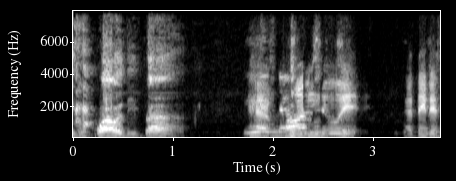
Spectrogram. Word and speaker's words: bonne nuit: yeah, no, Bon Nuit. I think that's how you bon, pronounce it, right? bonne nuit.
